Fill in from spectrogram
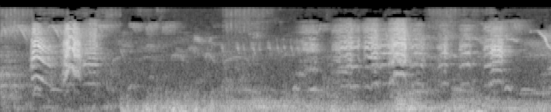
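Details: Maritaca parrot giving harsh, raspy screeches in two short bursts near the start and again midway, with lower scattered chatter between and a low rumbling background.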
